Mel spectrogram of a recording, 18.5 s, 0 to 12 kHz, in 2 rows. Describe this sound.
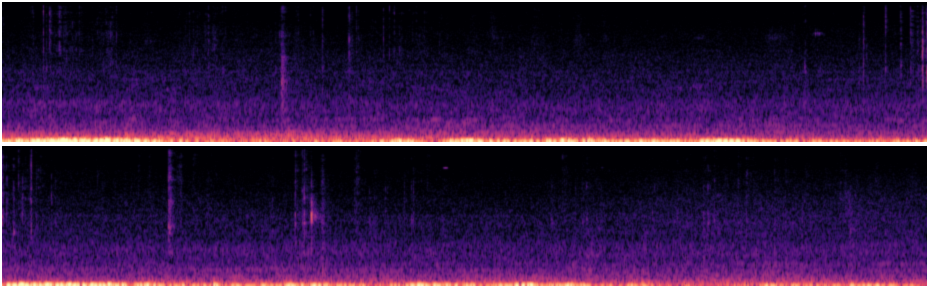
Dry leaves and parasol creaks 11
Some nice sounds of very dry-leaves moving and rustling on the pavement.
Recorded with a Zoom H1 on 21 Jul 2016.
breeze, creaking, dry-leaves, garden, outside, rustling, street, wind, Zoom-H1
